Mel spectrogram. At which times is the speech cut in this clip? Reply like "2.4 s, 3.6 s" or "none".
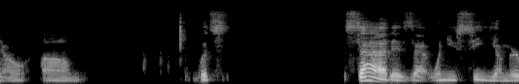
1.9 s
